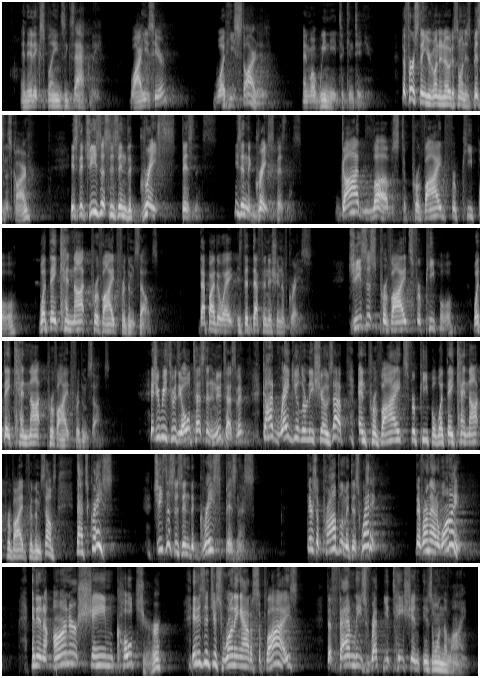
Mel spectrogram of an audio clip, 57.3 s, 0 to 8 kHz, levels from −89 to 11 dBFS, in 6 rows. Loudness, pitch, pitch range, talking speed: -19 LUFS, 180 Hz, 145-240 Hz, 140 wpm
